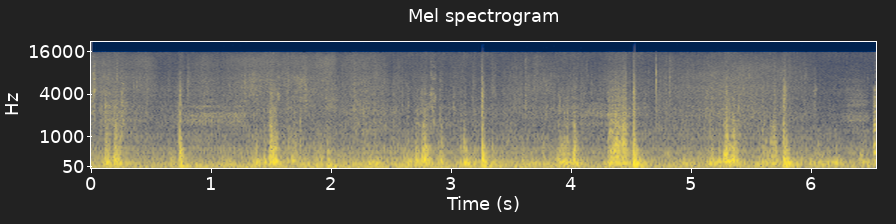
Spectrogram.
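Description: Car moving slowly, heard from inside the cabin: a steady low rumble with irregular knocks and bumps about every second.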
